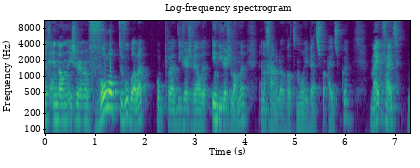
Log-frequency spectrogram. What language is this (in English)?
Dutch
